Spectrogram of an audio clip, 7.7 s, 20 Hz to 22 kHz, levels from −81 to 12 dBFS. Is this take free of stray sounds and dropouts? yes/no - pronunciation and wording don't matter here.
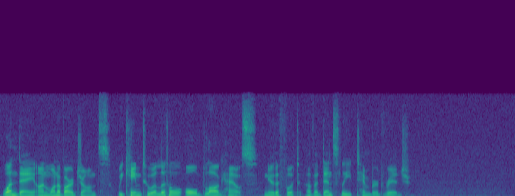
yes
